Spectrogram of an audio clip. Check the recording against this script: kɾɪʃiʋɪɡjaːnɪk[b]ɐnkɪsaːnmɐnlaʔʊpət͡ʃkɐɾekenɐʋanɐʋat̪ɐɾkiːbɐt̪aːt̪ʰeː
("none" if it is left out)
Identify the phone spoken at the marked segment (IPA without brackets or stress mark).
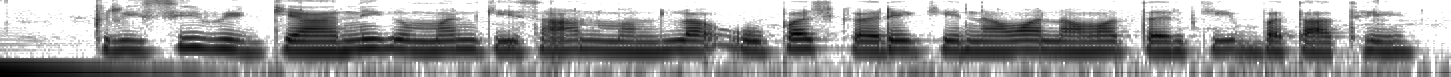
m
